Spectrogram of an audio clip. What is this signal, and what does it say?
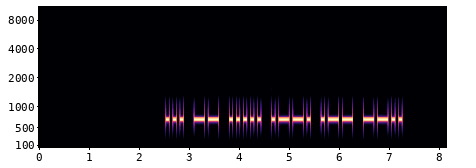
Morse code, heard as a keyed tone, about 17 wpm, 700 Hz. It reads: SM5PWZ
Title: DXCC-100 Call Signs - 6 Characters - Repeated 3x - 17wpm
